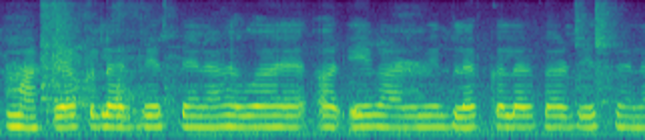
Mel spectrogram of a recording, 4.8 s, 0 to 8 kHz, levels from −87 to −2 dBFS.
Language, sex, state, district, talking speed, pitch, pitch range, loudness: Hindi, female, Odisha, Sambalpur, 160 wpm, 195 Hz, 195-200 Hz, -15 LUFS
